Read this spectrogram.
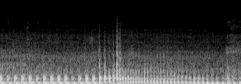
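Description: A motorcycle engine revs briefly.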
